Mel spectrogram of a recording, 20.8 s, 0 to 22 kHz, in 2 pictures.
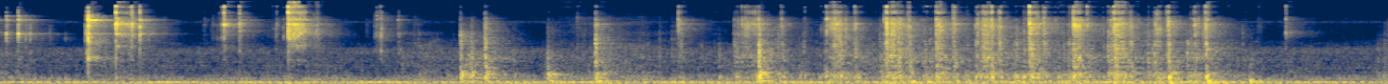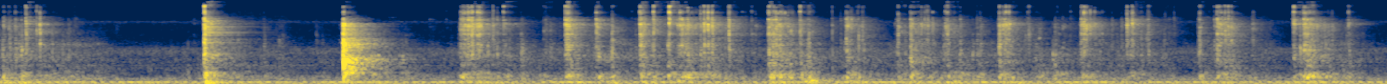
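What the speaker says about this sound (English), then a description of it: "Goes back in with the Torx bit. Use the right ratchet, it works better." A ratchet driving a Torx bit on the rear brakes of a Coleman 125EX gives rapid, quiet mechanical clicking in uneven bursts, close up and continuous for about twenty seconds with no talking.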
